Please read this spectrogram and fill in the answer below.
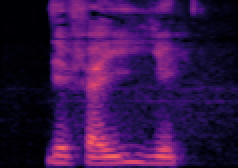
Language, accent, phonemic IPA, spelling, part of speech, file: French, Canada, /de.faj.je/, défailliez, verb, LL-Q150 (fra)-défailliez.wav
- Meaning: inflection of défaillir: 1. second-person plural imperfect indicative 2. second-person plural present subjunctive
